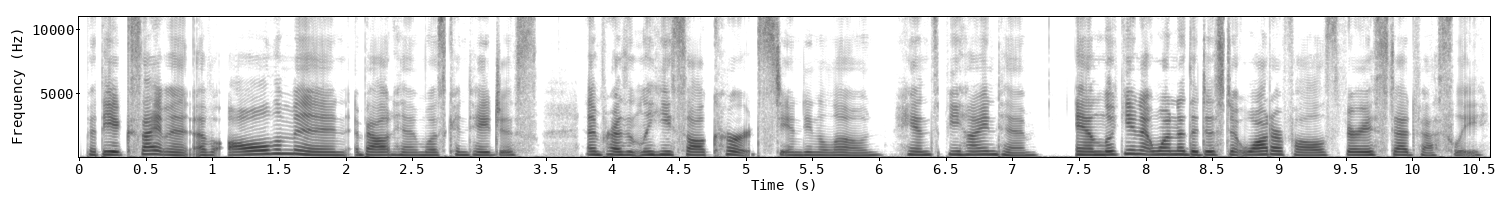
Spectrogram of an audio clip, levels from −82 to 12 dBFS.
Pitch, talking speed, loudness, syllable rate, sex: 235 Hz, 175 wpm, -19 LUFS, 5.3 syllables/s, female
